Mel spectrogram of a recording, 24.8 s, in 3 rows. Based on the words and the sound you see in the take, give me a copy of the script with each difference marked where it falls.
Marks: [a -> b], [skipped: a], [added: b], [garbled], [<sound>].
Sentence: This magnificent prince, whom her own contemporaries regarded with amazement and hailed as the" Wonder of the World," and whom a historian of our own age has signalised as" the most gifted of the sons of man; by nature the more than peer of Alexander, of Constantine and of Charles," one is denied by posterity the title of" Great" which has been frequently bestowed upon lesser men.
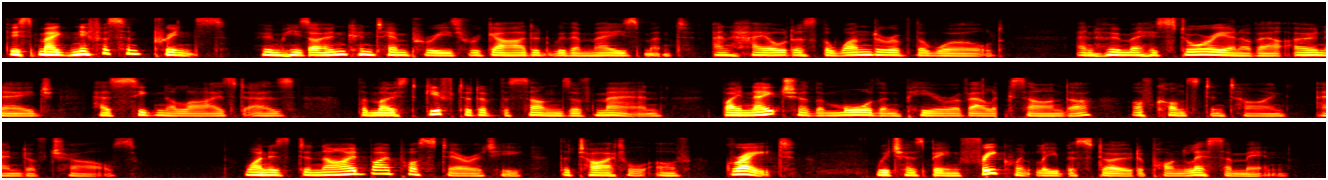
This magnificent prince, whom [her -> his] own contemporaries regarded with amazement and hailed as the" Wonder of the World," and whom a historian of our own age has signalised as" the most gifted of the sons of man; by nature the more than peer of Alexander, [dropout] of Constantine and of Charles," one is denied by posterity the title of" Great" which has been frequently bestowed upon lesser men.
